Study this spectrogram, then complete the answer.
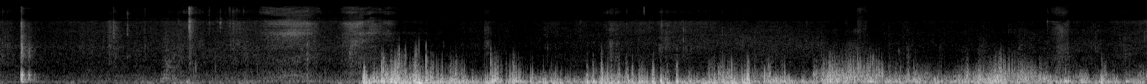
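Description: Strong wind roaring and buffeting the microphone, a low rumble that swells suddenly and keeps gusting unevenly with faint water and boat noise.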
